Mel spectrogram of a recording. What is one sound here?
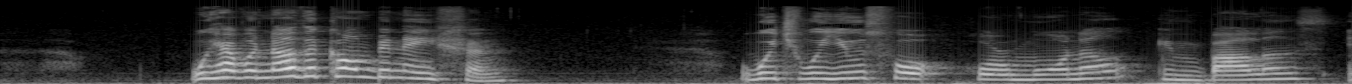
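A middle-aged woman speaks calmly and explains, close to a microphone.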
